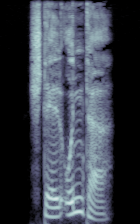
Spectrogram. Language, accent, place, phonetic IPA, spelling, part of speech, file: German, Germany, Berlin, [ˌʃtɛl ˈʊntɐ], stell unter, verb, De-stell unter.ogg
- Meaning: 1. singular imperative of unterstellen 2. first-person singular present of unterstellen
